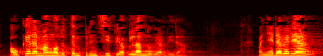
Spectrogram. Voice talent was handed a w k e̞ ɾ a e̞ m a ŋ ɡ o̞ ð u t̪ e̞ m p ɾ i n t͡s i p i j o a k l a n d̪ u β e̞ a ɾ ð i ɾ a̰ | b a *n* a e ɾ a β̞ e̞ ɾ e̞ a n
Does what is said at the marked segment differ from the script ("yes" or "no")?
yes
